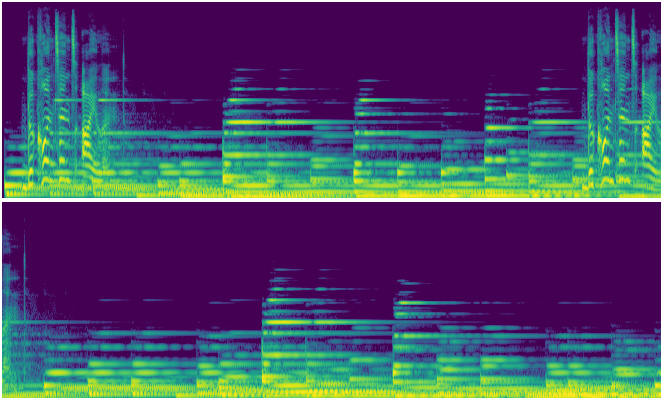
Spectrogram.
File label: Hark The Herald Solo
